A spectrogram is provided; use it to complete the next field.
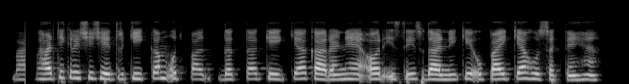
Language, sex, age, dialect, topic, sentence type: Hindi, female, 18-24, Hindustani Malvi Khadi Boli, agriculture, question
